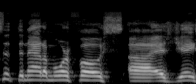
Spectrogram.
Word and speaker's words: Thanatomorphose: I pronounced it Thanatomorphose.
